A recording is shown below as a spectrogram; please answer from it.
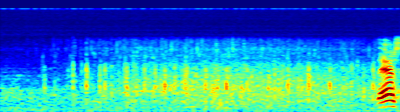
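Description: Applause from a ballpark crowd, a steady crackle of many hands clapping that fills in about a second in.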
